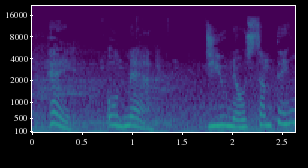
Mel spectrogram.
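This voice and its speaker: Against loud background noise, a female-sounding voice with a high pitch mumbles through a put-on character voice at a fairly quick pace. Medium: video game. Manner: analytical, mumbling.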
